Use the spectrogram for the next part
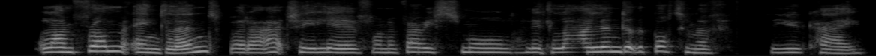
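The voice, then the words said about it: English accent. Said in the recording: “you can hear a wonderful accent”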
